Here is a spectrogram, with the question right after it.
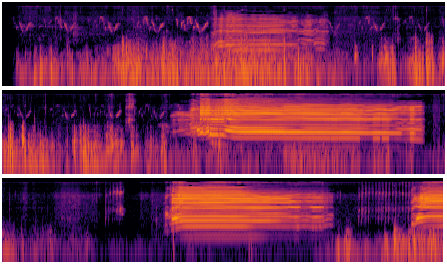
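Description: A sheep gives several long, wavering bleats, each a rich nasal baa lasting one to two seconds.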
